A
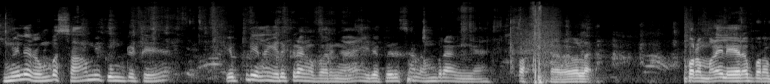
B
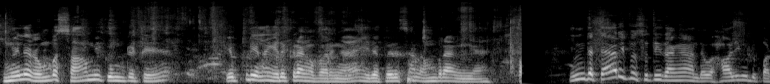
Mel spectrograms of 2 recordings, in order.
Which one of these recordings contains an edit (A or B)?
B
